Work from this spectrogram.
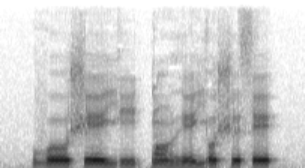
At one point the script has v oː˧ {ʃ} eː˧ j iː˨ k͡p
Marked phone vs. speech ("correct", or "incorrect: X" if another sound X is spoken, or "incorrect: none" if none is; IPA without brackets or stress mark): correct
